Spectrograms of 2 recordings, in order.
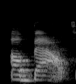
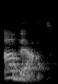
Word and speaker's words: about: got it about and it has that schwa sound at the beginning because instead of saying a belt or a belt we kind of make it a lazy sound and it kind of just sounds like the shore you so it says about okay so what we're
